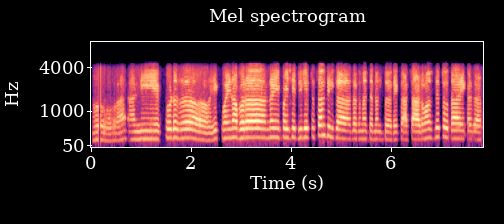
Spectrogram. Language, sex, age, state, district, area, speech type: Marathi, male, 30-45, Maharashtra, Nanded, rural, conversation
